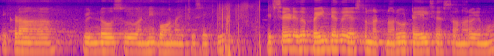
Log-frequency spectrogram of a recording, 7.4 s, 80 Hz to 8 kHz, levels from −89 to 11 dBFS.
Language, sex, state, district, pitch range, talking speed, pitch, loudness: Telugu, male, Andhra Pradesh, Annamaya, 120-135 Hz, 120 wpm, 125 Hz, -17 LUFS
